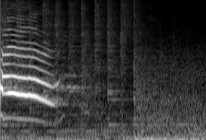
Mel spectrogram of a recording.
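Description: A single high, drawn-out cat-like cry that slides up and then falls away within the first half second, over background music.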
